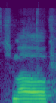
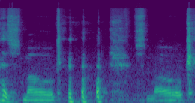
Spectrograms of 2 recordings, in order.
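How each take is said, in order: First: Said in the usual way. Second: Fading laughing whisper. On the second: Shown as a demonstration. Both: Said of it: "Watch this".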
